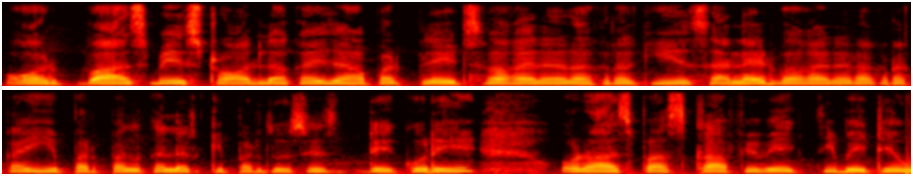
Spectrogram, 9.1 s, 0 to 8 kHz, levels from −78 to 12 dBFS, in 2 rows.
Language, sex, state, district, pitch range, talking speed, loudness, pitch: Hindi, female, Madhya Pradesh, Bhopal, 240-255 Hz, 205 wpm, -16 LUFS, 245 Hz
